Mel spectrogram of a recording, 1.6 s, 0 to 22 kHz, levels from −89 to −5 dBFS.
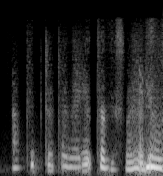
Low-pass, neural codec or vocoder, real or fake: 14.4 kHz; codec, 44.1 kHz, 0.9 kbps, DAC; fake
